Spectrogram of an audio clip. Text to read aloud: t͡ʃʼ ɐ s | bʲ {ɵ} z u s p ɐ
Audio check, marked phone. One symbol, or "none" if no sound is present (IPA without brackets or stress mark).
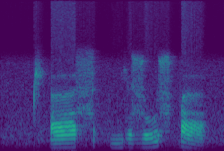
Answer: ɵ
